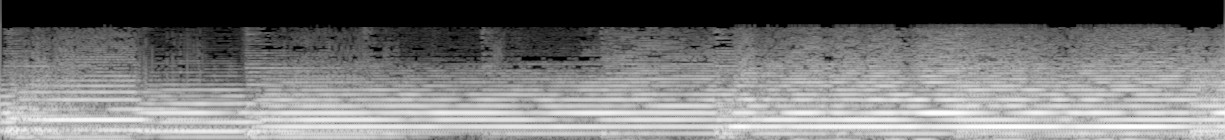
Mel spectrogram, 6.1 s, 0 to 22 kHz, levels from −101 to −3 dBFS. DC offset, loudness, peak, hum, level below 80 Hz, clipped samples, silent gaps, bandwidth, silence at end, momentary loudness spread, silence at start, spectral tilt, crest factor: under 0.1%; -8 LUFS; 0 dBFS; none; -44 dBFS; 2%; none; 9.2 kHz; 0 s; 7 LU; 0 s; -6.5 dB/octave; 8 dB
